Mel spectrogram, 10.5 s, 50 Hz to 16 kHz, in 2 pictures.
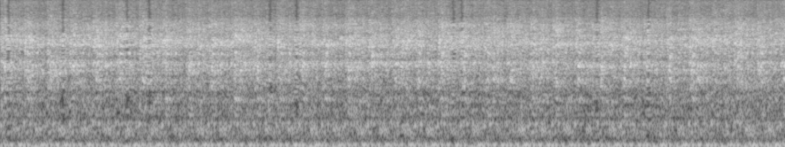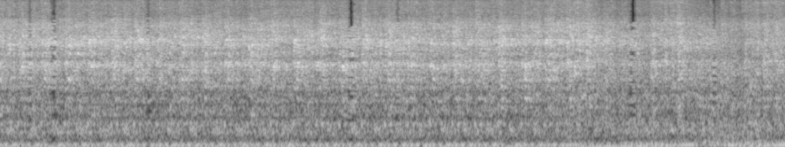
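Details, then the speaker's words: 1970 Pontiac LeMans with Pontiac 350 V8, abandoned for years, first start: loud, raw open-header rumble at steady idle, even beat, no knocking or ticking. Smoke is from oil put in cylinders to unstick rings. Normal idle. "but uh yeah it don't it don't sound bad I don't hear any uh knocking or anything"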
